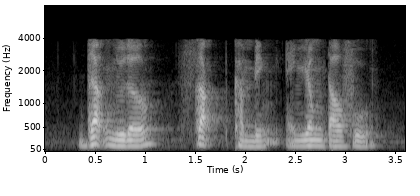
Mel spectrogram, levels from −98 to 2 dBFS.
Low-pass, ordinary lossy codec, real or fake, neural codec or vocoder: 7.2 kHz; AAC, 16 kbps; real; none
